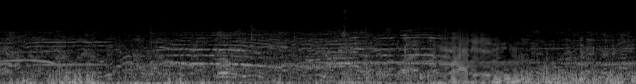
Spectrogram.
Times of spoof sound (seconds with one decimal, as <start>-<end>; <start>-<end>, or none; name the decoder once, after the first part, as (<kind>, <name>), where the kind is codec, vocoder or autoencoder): 4.4-5.2 (vocoder, BigVGAN v2)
